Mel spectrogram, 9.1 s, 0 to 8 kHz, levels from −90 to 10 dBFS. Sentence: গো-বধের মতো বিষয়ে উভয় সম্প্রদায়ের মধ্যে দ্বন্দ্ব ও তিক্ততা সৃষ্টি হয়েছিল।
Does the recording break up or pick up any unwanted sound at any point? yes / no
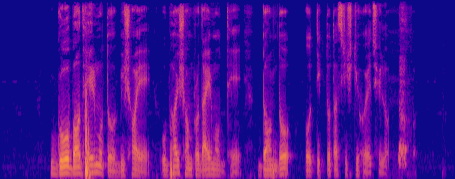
yes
